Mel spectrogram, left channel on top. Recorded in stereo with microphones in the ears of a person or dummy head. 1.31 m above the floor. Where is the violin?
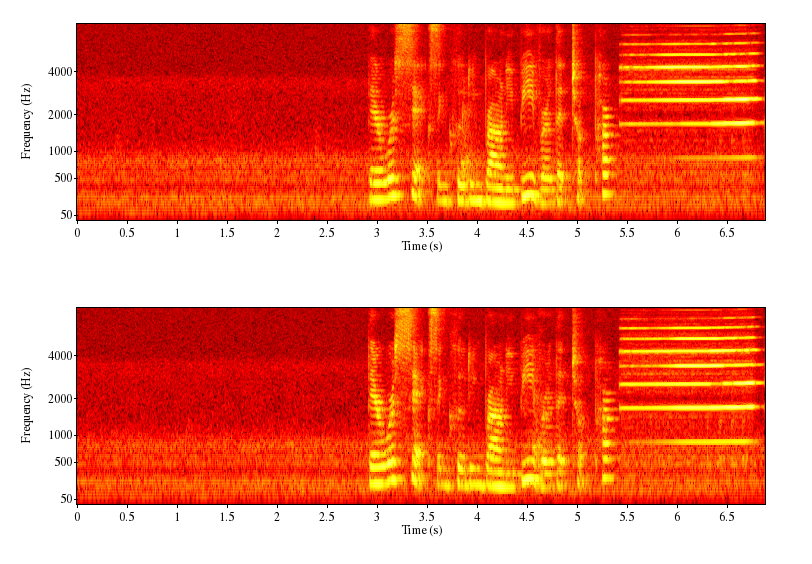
25° right (ahead or behind), 1.8 m.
